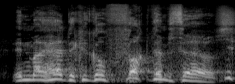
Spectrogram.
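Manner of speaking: put-on failed British accent, high-pitched and slow. Rereading a quoted remark to friends: bad Kit Harington impression. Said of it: "You don't sound like a Brit at all".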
